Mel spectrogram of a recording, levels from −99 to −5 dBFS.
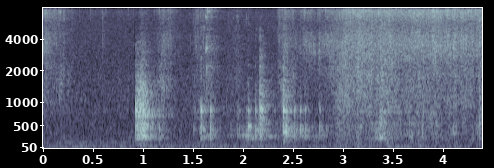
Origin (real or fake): real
